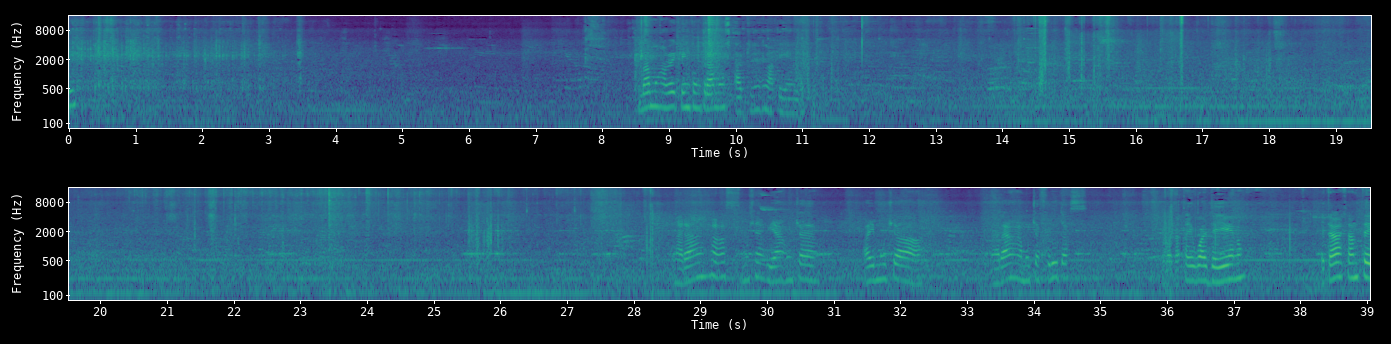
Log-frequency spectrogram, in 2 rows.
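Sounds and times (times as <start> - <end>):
shopping cart clicks and rattles: 0.0 - 3.6, 7.8 - 11.5, 14.2 - 30.7
faint voices of shoppers: 0.0 - 39.0.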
